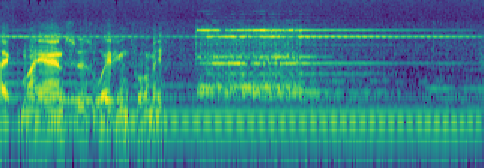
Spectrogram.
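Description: A desk telephone's bell ringing, one ring that stops about a second and a half in, over background music of long held low notes.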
